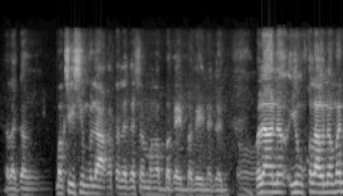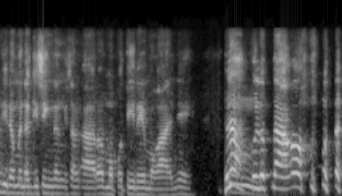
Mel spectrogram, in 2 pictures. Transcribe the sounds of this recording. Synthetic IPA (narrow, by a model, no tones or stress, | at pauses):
t̪ɐlɐɡaŋ | mɐɡ̚siːsɪmʊlaːkɐt̪ɐlɐɡasɐmɐŋabɐɡajbɐɡajnɐɡɐd̪wɐlaːnɐjʊŋklawnɐmand̪inɐmanːɐɡɪsɪŋnɐŋɪsaŋʔaːɾɐwmɐpʊt̪inɐjʊŋmʊkaːlɲɐɛ | wɐlaʊlʊt̪̚nɐɐko̞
